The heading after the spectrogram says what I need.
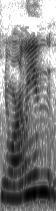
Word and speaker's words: New Orleans: bar called no liens which is like spelt so that you understand how to pronounce New Orleans New Orleans New Orleans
